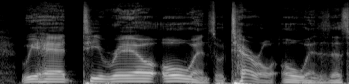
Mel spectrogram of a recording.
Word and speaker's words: Terrell Owens: the same thing we had Terrell Owens so Terrell Owens that's how you say his name say the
